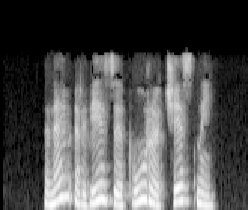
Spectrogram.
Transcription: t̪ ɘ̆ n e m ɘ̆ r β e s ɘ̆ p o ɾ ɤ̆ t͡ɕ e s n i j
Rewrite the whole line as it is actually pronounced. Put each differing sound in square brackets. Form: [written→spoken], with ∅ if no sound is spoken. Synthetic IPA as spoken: t̪ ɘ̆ n [e→æ] m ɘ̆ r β e [s→z] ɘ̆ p [o→u] ɾ ɤ̆ t͡ɕ e s n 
